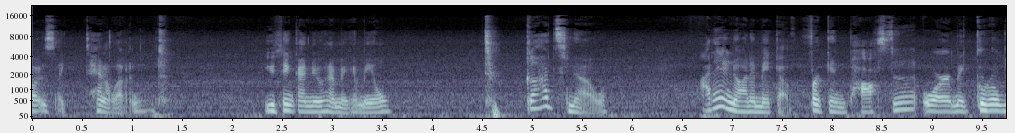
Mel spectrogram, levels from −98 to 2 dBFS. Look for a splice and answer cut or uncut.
uncut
